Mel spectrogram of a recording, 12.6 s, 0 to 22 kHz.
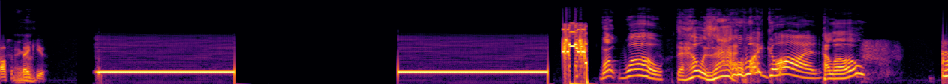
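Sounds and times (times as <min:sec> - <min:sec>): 
speech: 0:00.0 - 0:00.7, 0:08.0 - 0:11.6
telephone dial tone while placing a call: 0:01.3 - 0:03.2, 0:05.3 - 0:07.8.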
